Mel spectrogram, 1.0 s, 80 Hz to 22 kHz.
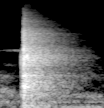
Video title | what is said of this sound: KELAS 5: TEMA A, Ilmu Pengetahuan Alam (Tulang, Otot dan Sendi) | kalau misalnya kita gini tuh, wah, kencang banget. Di dalamnya tuh hampir nggak ada ruang, ya.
